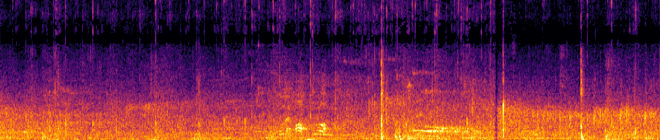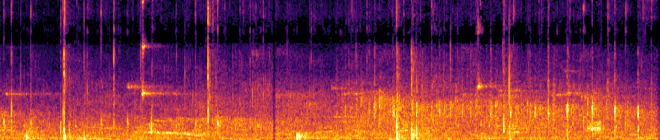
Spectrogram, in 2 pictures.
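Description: A table tennis ball clicks sharply off paddles and the table in a rally.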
